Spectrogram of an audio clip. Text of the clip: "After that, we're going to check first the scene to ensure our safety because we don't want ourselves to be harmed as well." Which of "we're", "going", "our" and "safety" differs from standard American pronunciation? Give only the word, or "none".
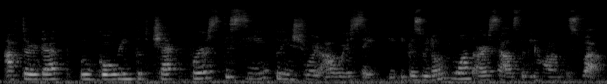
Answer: we're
